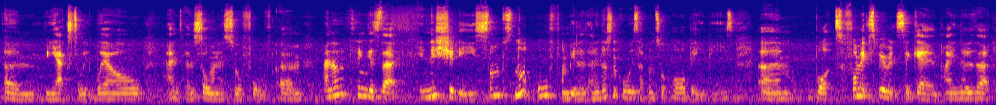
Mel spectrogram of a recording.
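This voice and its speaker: A woman's voice: deep voice, normal speed. A woman, a Yoruba speaker, hosting a parenting vlog. She gives casual advice in a chatty way, with frequent ums and restarts. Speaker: parenting channel host, mother of two. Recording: noisy ambience in background.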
